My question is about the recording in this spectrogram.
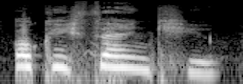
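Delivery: usual speaking voice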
